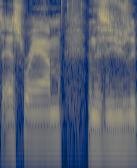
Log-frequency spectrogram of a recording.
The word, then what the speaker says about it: SRAM: rams and dynamic rams and this is usually pronounced sram and this is usually pronounced dram although some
